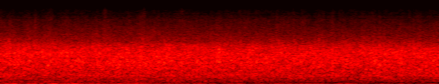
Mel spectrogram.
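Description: Sustained applause from a large audience at the Royal Albert Hall after a duet performance, a dense, steady wash of clapping with cheering mixed in, continuous and even in loudness throughout.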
